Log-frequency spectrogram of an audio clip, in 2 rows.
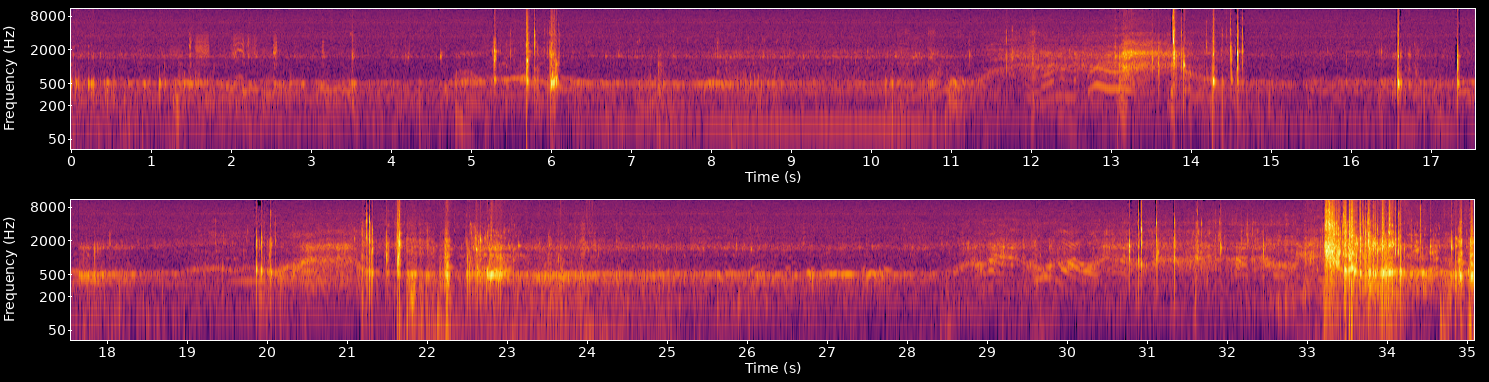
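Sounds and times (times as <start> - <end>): low underwater hum: 0.0 - 35.0
pool water splashing: 16.5 - 35.0.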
